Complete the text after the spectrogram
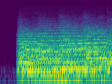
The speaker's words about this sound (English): Then the bells started to ring.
